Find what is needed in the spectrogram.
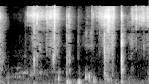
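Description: Plastic blister packaging being cut open along its card backing with a utility knife: a scratchy hiss about half a second in, then a few sharp clicks and crackles of the plastic.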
